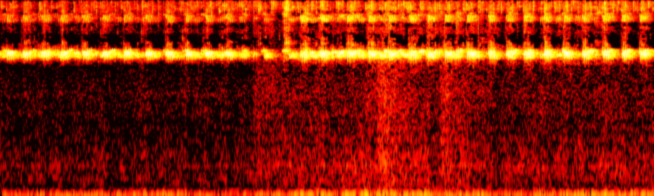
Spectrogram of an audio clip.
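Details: Cricket chorus for relaxation: rapid high pulsed chirps around three per second, briefly pausing near the four-second mark before resuming, with a low steady rumble underneath.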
